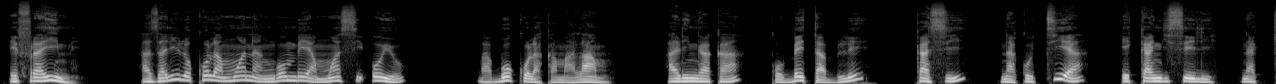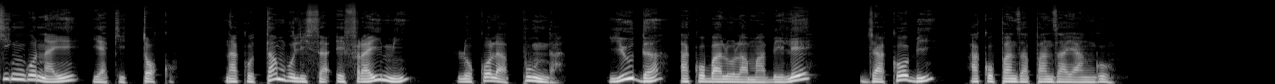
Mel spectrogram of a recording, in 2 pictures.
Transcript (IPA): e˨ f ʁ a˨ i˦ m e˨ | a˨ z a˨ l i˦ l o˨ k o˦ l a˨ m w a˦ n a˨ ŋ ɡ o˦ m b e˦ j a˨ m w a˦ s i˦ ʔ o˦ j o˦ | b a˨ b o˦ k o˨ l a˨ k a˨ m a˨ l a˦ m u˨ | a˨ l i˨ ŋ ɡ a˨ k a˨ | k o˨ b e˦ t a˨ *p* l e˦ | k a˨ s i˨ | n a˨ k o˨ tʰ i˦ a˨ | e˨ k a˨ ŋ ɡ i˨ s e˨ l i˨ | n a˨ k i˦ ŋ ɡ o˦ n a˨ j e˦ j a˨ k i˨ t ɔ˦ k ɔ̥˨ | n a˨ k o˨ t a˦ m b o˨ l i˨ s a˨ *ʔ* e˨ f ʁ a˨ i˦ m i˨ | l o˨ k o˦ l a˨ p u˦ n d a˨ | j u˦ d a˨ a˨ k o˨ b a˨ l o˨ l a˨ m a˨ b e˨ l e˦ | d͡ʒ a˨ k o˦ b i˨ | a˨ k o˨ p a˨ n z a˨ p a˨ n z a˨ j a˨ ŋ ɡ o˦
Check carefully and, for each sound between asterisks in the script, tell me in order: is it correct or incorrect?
incorrect: b, correct

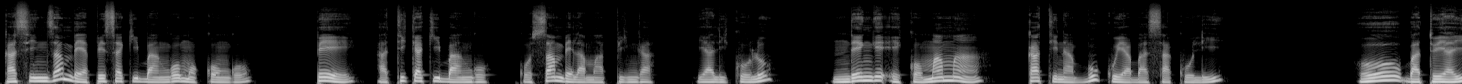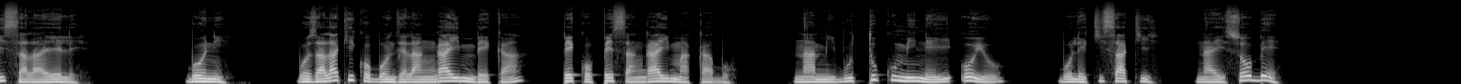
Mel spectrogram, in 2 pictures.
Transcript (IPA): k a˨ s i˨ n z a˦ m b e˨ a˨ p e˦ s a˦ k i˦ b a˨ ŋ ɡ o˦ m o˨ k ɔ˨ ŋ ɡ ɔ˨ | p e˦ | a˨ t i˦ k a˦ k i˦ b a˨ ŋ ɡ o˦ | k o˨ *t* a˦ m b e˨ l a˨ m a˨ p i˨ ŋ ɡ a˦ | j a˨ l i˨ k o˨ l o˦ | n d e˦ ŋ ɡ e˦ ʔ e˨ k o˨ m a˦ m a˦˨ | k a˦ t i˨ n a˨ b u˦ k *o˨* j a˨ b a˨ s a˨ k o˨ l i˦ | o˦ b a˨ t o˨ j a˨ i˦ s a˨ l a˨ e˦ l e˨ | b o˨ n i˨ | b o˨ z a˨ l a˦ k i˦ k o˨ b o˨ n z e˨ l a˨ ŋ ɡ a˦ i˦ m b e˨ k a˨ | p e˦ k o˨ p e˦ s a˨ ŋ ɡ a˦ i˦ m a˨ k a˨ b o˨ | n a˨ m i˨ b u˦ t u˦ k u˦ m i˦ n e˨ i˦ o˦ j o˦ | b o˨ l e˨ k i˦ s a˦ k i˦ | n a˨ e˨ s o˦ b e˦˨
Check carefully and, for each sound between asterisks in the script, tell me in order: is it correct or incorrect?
incorrect: s, incorrect: u˨

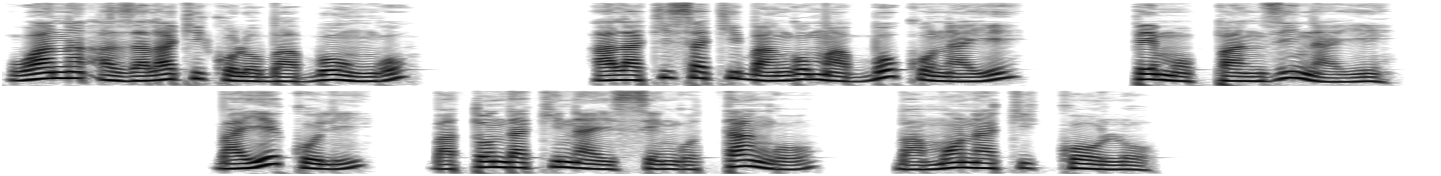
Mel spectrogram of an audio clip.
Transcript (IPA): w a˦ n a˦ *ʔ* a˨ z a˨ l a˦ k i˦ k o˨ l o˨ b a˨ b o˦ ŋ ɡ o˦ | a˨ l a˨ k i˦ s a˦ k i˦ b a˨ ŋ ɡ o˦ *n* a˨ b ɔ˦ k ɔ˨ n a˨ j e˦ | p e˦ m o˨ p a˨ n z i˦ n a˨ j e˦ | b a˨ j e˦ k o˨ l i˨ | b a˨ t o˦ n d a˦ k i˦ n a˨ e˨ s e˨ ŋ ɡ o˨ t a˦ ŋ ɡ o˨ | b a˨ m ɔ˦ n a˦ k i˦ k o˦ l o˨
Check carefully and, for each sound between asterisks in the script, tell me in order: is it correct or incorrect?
correct, incorrect: m

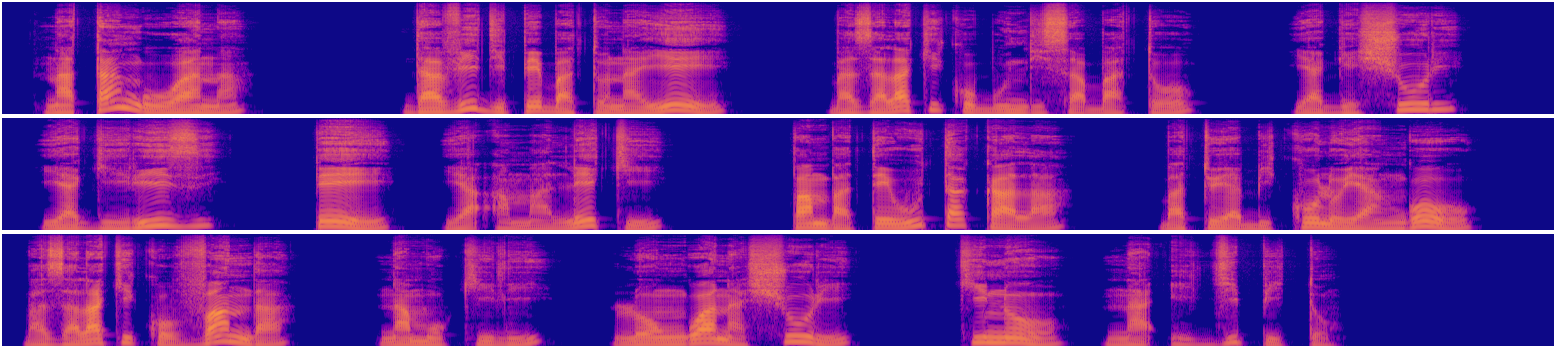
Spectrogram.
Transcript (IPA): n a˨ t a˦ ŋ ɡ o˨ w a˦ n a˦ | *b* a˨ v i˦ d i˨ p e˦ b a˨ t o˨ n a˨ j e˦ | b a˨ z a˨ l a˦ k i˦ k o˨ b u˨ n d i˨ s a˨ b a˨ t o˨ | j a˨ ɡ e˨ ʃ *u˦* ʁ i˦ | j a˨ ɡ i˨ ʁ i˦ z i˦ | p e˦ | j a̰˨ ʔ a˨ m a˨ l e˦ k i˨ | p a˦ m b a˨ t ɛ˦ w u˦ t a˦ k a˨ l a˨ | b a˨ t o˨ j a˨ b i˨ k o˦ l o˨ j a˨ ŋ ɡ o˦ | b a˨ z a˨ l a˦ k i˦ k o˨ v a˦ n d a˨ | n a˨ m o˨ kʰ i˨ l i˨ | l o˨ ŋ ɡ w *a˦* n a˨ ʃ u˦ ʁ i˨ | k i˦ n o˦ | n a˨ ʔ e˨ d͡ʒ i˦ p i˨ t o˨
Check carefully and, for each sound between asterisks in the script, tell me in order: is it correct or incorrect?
incorrect: d, correct, correct

